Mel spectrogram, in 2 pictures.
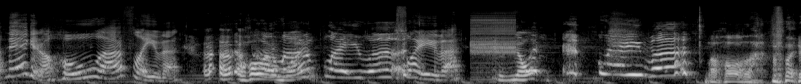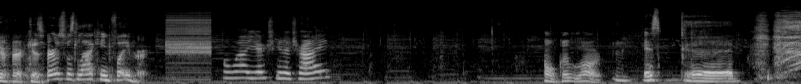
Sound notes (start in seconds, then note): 4.6 buzzer; 9.6 buzzer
